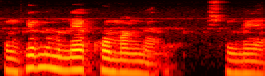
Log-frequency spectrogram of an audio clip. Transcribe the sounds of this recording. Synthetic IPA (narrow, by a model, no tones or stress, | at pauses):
oŋpʰernəmənakʰomaŋna | ɕoŋnaja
